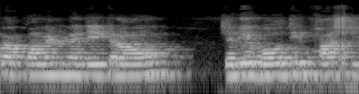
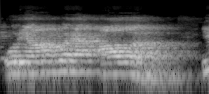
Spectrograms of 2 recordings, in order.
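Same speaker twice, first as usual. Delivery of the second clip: usual speaking voice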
